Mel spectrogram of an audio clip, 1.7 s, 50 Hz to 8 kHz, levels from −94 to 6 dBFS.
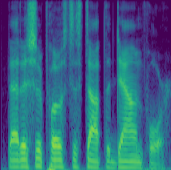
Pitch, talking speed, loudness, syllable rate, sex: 100 Hz, 245 wpm, -18 LUFS, 6.5 syllables/s, male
